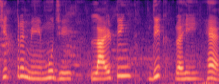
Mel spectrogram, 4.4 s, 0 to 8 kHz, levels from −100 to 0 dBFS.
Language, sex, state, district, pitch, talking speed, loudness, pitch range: Hindi, female, Madhya Pradesh, Katni, 225 Hz, 95 wpm, -20 LUFS, 205-275 Hz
